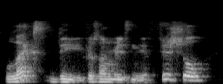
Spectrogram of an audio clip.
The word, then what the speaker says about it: LXD: pronounced l x see but lxd is actually pronounced lex the cause some reason the official pronunciation for the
